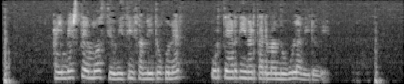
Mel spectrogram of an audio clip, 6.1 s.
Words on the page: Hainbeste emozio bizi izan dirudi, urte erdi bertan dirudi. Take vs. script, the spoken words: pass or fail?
fail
